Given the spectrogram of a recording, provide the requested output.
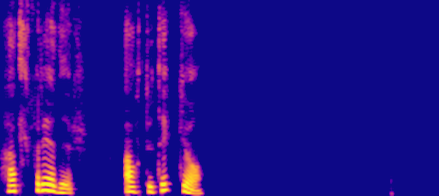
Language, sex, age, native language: Icelandic, female, 30-39, Icelandic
